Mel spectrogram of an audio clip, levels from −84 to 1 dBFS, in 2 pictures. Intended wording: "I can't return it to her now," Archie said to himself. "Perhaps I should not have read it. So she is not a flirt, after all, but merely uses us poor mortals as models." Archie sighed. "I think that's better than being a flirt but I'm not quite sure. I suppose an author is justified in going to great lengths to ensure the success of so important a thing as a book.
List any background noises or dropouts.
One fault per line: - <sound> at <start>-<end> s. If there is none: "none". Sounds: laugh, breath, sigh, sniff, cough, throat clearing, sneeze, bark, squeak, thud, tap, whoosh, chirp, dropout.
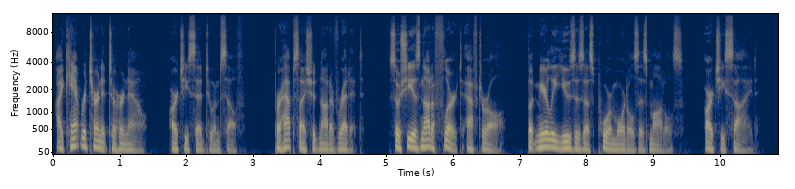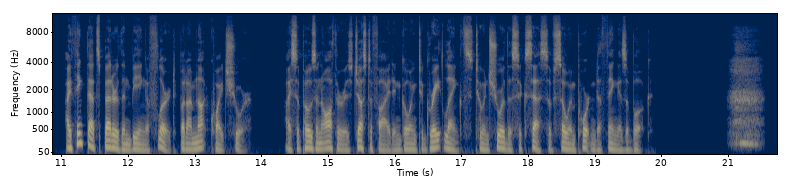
- breath at 21.0-21.6 s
